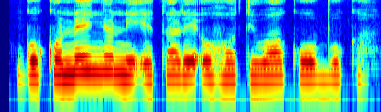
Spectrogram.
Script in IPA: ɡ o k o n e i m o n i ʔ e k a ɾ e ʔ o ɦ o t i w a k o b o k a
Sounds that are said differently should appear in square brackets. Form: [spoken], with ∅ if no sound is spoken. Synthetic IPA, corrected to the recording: ɡ o k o n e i [ɲ] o n i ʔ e [t] a ɾ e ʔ o ɦ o t i w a k o b o k a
